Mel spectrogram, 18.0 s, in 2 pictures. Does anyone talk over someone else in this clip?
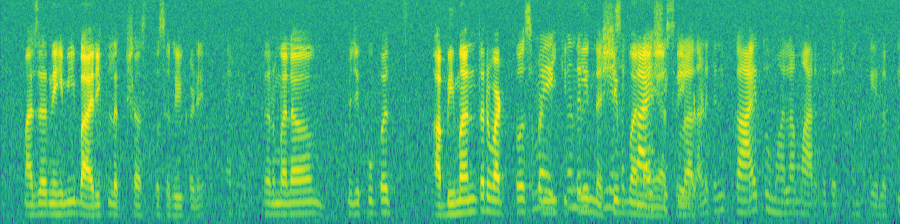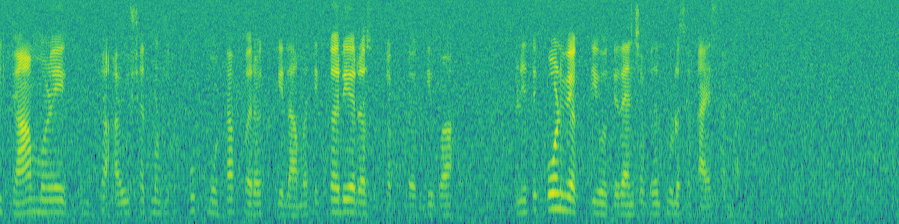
Yes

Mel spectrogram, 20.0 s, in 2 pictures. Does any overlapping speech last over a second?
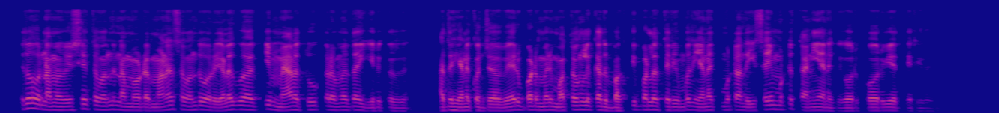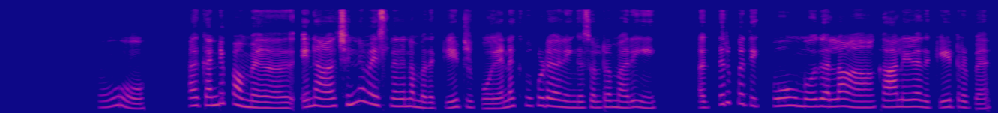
No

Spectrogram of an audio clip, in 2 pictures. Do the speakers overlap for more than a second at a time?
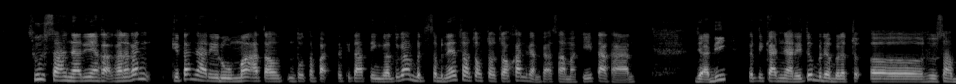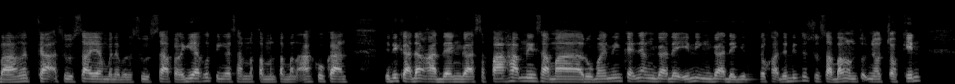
No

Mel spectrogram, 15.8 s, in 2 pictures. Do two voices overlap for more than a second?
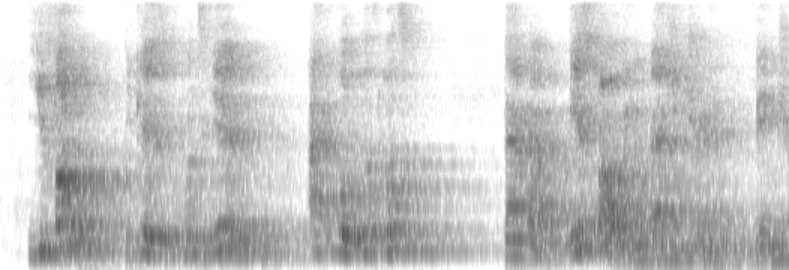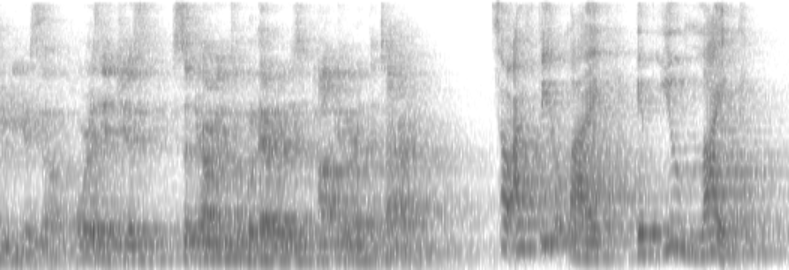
No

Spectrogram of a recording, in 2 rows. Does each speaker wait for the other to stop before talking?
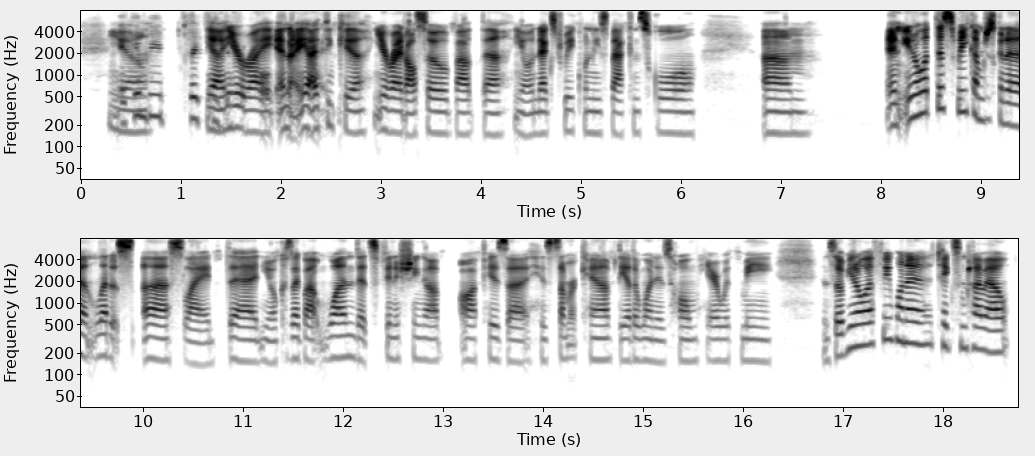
No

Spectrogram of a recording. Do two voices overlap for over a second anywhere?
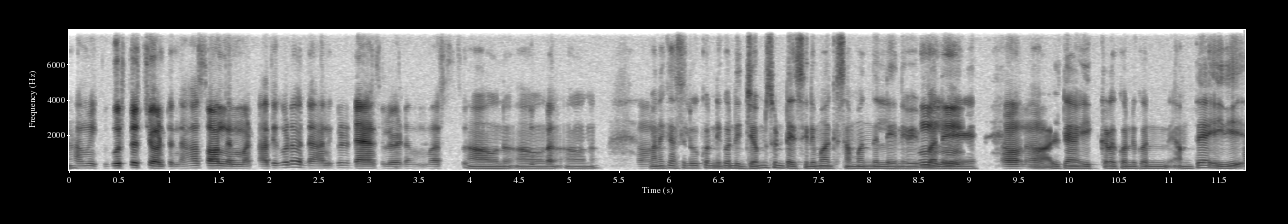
No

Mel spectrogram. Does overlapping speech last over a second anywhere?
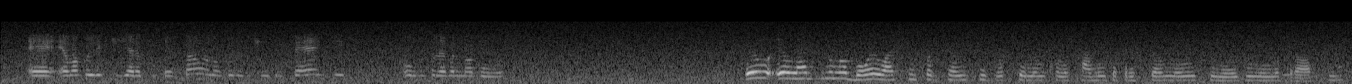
No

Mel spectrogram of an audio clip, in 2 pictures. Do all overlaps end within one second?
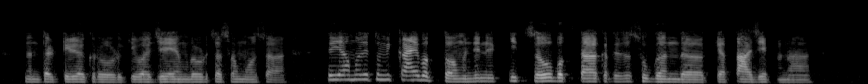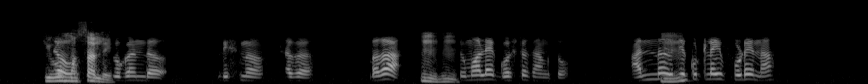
Yes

